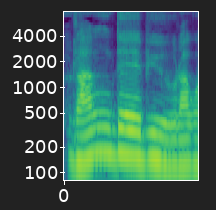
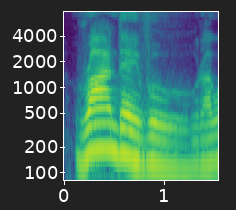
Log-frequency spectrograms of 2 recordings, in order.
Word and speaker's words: rendezvous: 우리말 외래어로는 rendezvous라고 하는데 영어로는 rendezvous라고 합니다.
